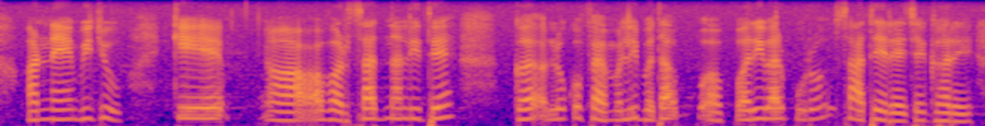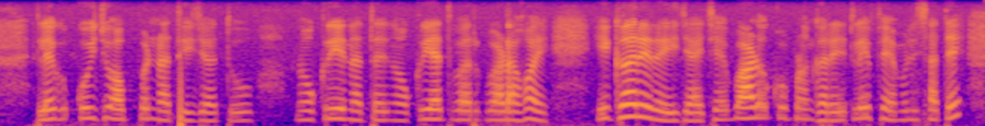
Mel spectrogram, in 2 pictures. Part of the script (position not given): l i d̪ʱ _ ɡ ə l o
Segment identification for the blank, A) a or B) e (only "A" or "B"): B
